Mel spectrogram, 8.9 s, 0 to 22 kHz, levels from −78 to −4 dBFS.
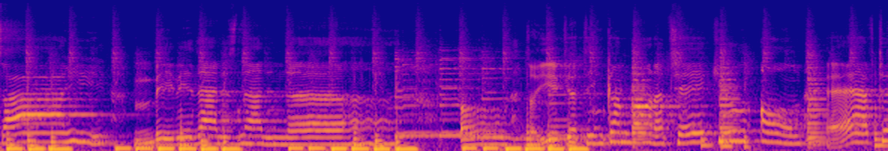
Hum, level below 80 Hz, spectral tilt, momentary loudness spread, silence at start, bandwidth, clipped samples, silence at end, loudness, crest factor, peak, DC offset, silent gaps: none; -24 dBFS; -7 dB/octave; 7 LU; 0 s; 12 kHz; under 0.1%; 0 s; -23 LUFS; 14 dB; -6 dBFS; under 0.1%; none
